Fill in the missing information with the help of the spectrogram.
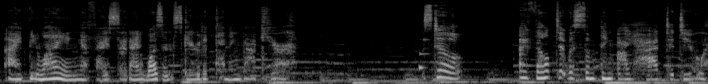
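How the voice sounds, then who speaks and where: A woman's voice: a little high, steady tone, moderate pace, creaky, over music. A woman playing a dramatic, vulnerable young former stage idol in a video game, with theatrical, formal phrasing. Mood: wistful, hesitant.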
